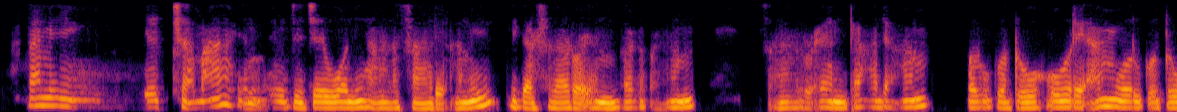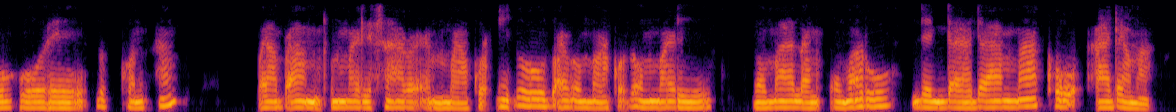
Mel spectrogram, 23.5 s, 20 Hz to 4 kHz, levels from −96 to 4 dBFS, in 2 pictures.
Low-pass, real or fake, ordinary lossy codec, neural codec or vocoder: 3.6 kHz; fake; none; codec, 16 kHz in and 24 kHz out, 1.1 kbps, FireRedTTS-2 codec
